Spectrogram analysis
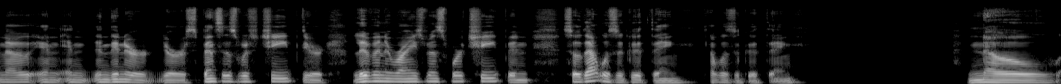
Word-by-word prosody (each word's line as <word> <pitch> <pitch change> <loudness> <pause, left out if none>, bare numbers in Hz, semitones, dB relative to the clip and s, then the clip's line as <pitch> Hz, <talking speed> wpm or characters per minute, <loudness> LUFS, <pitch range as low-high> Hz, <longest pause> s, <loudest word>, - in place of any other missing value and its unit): know, 110 +1 -1
and 110 -3 -5
and 105 -2 -7
and 115 0 -2
then 120 0 +4
their 105 -5 +1
their 100 -1 -1
expenses 130 +9 +2
was 130 -1 -2
cheap, 140 +1 +1
their 100 -2 -2 0.3
living 140 +5 +4
arrangements 135 0 +1
were 140 0 -2
cheap, 145 +3 0
and 100 -1 -3 0.3
so - - +3
that 160 +6 +5
was 125 -7 +1
a 100 - -3
good 105 +1 -4
thing. 85 +1 -4 0.2
That 100 - -6
was 100 -5 -5
a - - -8
good 80 0 -8
thing. 80 +8 -8 1.7
No. 95 -1 +3
110 Hz, 160 wpm, -25 LUFS, 95-135 Hz, 1.7 s, that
